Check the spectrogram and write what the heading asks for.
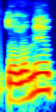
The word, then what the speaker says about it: Ptolomeo: Entonces, PT, Ptolomeo, más o menos así sonaría, ¿no? Ptolomeo. Se pronuncia directamente Ptolomeo, pero se escribe con la P.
